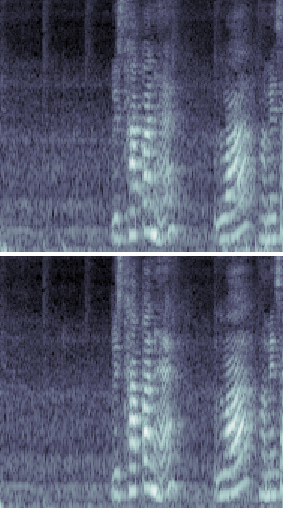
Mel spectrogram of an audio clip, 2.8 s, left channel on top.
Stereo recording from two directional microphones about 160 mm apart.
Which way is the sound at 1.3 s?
50° right (ahead or behind).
